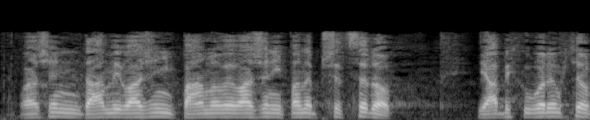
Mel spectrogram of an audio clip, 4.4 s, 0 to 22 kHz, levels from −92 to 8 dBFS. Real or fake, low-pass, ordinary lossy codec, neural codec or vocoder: fake; 7.2 kHz; none; codec, 16 kHz, 8 kbps, FreqCodec, larger model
